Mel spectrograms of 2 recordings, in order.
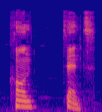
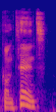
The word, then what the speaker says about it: content: 2 syllables. Content. Not content, content.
